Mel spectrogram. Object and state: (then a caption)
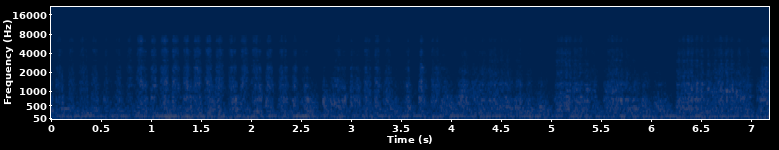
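Crayon rubbing on a cardboard box. A purple crayon rubs back and forth in coloring strokes over a bear figure printed on a hollow cardboard box, which is held still. A quiet, steady, scratchy rubbing continues throughout, with rhythmic strokes and brighter, harsher passes near the end over a faint low hum.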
